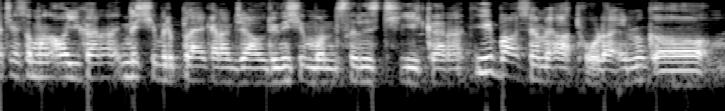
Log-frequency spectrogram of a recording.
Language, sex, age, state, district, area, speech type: Kashmiri, male, 45-60, Jammu and Kashmir, Budgam, urban, spontaneous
